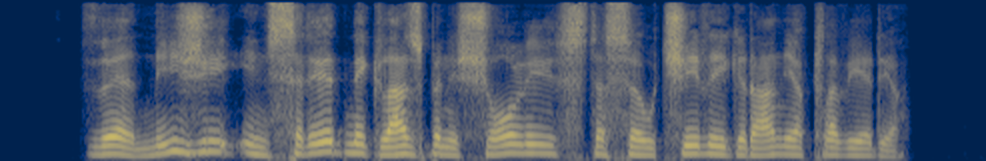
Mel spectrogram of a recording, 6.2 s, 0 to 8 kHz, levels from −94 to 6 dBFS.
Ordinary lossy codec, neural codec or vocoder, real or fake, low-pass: none; codec, 16 kHz, 1.1 kbps, Voila-Tokenizer; fake; none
